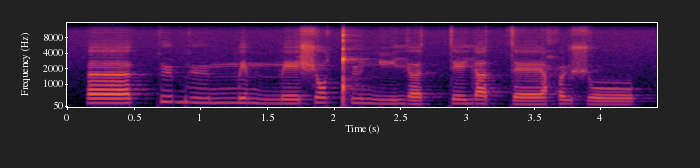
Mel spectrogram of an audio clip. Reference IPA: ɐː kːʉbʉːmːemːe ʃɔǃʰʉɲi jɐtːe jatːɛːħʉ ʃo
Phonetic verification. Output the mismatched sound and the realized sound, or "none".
none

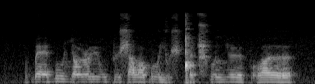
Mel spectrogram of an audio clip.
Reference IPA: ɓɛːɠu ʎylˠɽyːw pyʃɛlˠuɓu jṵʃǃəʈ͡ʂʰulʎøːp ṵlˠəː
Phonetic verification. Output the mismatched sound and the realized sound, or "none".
ɽ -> ɭ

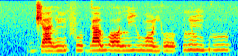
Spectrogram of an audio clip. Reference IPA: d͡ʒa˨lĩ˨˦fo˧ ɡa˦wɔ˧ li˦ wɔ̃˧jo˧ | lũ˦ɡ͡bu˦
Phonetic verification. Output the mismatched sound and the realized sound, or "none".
none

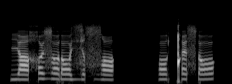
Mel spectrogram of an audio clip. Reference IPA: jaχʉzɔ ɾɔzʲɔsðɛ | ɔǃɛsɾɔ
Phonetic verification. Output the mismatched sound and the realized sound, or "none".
ð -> zˤ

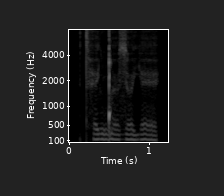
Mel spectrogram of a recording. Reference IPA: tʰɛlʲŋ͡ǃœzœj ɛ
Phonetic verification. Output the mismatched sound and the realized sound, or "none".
none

